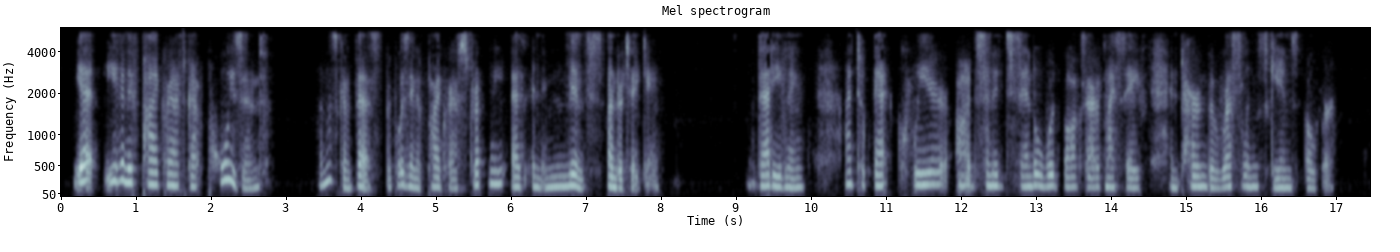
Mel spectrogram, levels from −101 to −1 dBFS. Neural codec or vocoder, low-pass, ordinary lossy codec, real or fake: codec, 24 kHz, 3 kbps, HILCodec; 5.4 kHz; AAC, 32 kbps; fake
